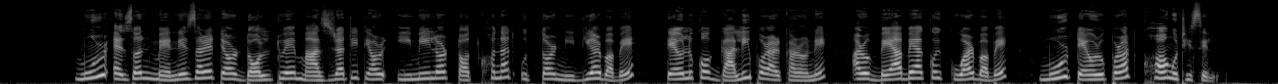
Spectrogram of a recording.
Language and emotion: Assamese, angry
